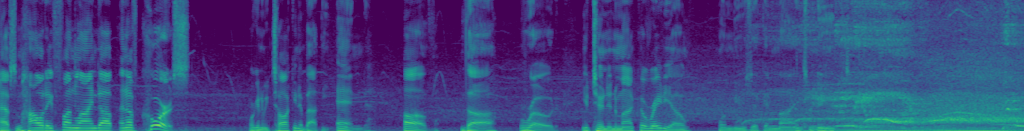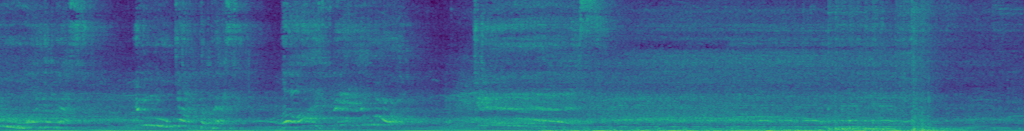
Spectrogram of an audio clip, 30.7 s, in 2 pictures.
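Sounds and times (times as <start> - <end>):
speech: 0.0 - 2.9, 3.7 - 13.1
wailing siren-like tones from live concert intro on phone recording: 7.0 - 30.7
droning low rumble: 10.5 - 30.7.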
